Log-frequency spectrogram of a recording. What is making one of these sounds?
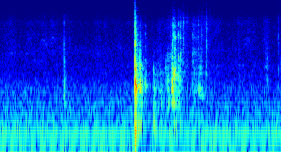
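Metal clinks sharply as a man works on an engine.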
